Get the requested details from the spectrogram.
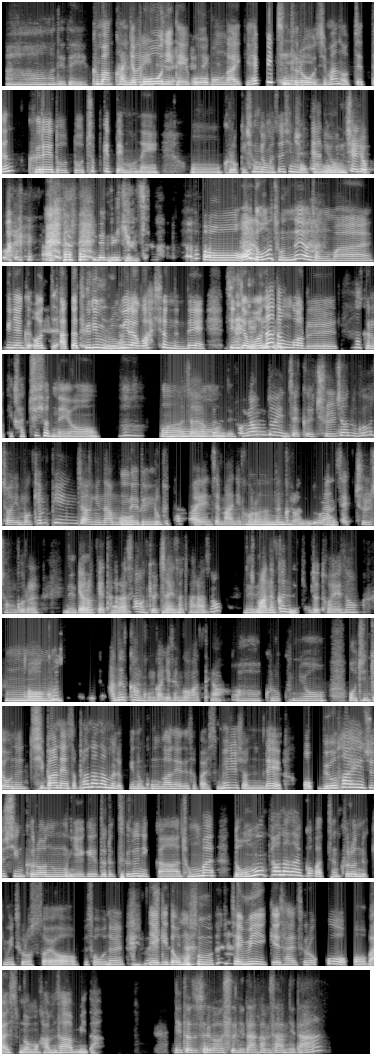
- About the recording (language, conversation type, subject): Korean, podcast, 집에서 가장 편안함을 느끼는 공간은 어디인가요?
- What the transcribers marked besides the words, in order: distorted speech; other background noise; laughing while speaking: "온실효과를 느끼고자"; laughing while speaking: "아 네"; laugh; laugh; gasp; laughing while speaking: "네 맞습니다"; laughing while speaking: "너무"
